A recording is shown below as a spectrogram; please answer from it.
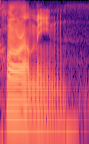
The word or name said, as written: chloramines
